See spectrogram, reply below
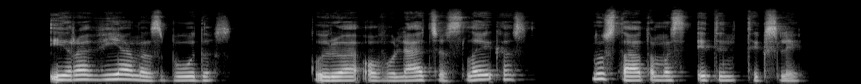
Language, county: Lithuanian, Vilnius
